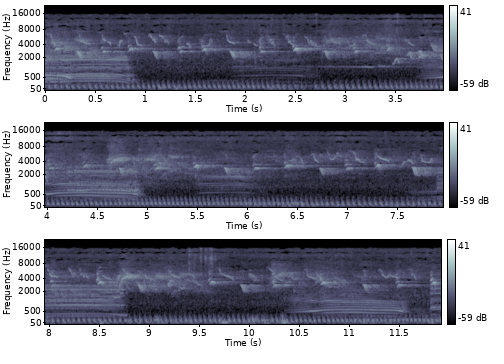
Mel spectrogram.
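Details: Cattle from a large herd being driven calmly across a wide grassy pasture: four drawn-out, harmonically rich moos spaced through the clip, over a steady low rumble of the moving herd with faint high chirps.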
